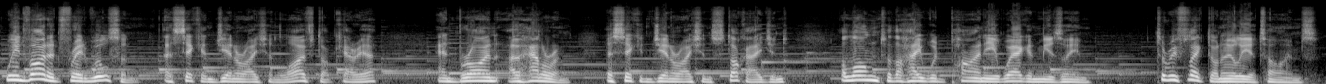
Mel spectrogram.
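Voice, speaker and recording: A man with an Australian accent delivers scripted documentary narration at a medium pitch. Faint music plays underneath. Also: lively intonation, moderate pace.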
